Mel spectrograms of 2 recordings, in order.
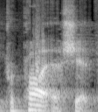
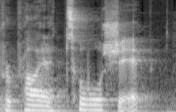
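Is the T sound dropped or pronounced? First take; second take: dropped; pronounced. First: The T sound is dropped. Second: The T sound is clearly pronounced. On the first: "he skipped the letter T" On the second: "So I say proprietorship"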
